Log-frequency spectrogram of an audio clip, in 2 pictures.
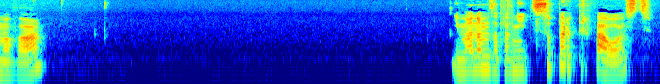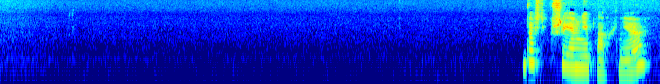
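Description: A young woman speaks calmly and close to a microphone, in short bursts.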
